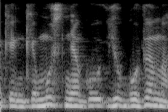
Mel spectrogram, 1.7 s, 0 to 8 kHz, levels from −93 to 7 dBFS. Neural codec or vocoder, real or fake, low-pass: none; real; 7.2 kHz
